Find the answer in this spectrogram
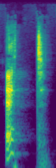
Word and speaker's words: et: It's a little bit different for neuter because you will add the article but you won't pronounce the t in the end. So you would say at house a house who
